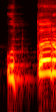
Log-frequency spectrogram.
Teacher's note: ਜਦੋਂ ਅਸੀਂ ਉੱਤਰ ਪੜ੍ਹ ਰਹੇ ਹਾਂ ਉੱਤਰ ਬੋਲ ਰਹੇ ਹਾਂ ਤਾਂ ਤਤੇ ਅੱਖਰ ਤੇ ਦਬਾਅ ਪੈ ਰਿਹਾ ਹੈ। ਤਤੇ ਅੱਖਰ ਦੀ ਆਵਾਜ਼ ਦੂਰੀ ਹੋ ਕੇ ਆ ਰਹੀ ਹੈ ਤੇ ਉੜੇ ਔਂਕੜ ਊ ਦੀ ਆਵਾਜ਼ ਛੋਟੀ ਹੋ ਰਹੀ ਹੈ। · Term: ਅਧਕ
